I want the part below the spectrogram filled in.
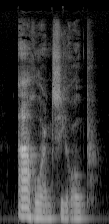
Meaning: maple syrup
- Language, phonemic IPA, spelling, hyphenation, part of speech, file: Dutch, /aːˈɦɔrn.siˌroːp/, ahornsiroop, ahorn‧si‧roop, noun, Nl-ahornsiroop.ogg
